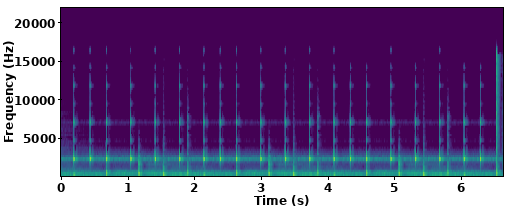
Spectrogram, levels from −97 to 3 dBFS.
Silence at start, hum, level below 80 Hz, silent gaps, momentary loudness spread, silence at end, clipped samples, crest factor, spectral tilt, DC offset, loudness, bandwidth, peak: 0 s; none; -52 dBFS; none; 3 LU; 0.05 s; under 0.1%; 24 dB; -3 dB/octave; under 0.1%; -25 LUFS; 17 kHz; -4 dBFS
